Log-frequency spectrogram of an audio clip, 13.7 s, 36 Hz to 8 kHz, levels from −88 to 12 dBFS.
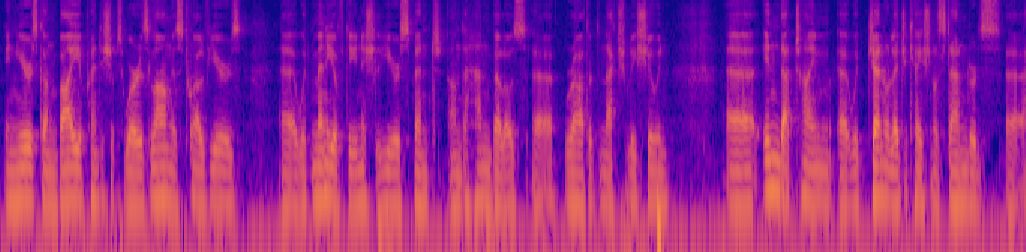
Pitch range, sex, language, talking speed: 95-105 Hz, male, English, 165 wpm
